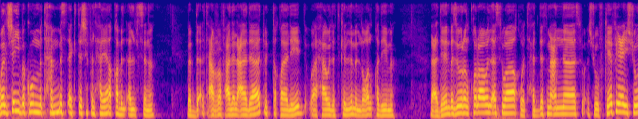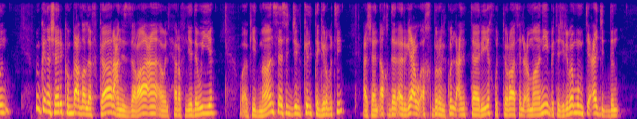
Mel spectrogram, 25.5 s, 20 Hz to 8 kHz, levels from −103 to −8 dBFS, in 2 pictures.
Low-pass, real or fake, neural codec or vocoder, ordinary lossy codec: 7.2 kHz; real; none; none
